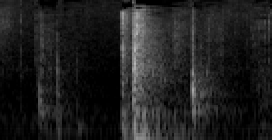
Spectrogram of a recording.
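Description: Sound-effect knocks from an old radio drama: a few separate, uneven thuds, the loudest about a second in with a heavy low thump.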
